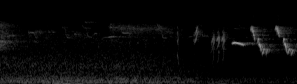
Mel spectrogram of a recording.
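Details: A common nightingale sings a quick burst of clear whistles and sharp, downslurred notes, rising to loud, rapid phrases after a faint, hissy opening.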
